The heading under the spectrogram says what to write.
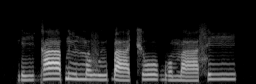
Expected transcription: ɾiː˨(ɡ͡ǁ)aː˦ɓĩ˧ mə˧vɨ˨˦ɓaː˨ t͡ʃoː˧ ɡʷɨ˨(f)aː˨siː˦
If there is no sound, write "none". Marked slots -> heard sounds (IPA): ɡ, m

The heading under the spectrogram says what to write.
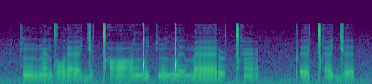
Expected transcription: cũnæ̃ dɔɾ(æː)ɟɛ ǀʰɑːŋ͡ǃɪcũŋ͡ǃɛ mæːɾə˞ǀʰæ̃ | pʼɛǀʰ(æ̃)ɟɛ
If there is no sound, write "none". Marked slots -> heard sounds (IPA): æː, æ

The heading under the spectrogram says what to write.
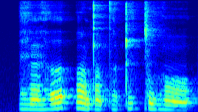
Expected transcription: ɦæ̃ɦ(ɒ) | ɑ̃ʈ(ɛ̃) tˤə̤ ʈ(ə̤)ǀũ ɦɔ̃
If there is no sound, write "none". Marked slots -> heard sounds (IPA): ʌ, ɛ̃, ə̤

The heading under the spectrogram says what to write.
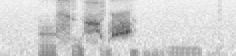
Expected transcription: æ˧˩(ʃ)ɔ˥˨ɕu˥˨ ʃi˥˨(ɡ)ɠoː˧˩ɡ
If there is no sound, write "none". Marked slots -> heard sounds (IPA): s, ɡ

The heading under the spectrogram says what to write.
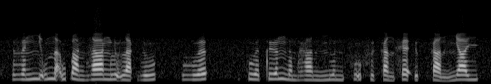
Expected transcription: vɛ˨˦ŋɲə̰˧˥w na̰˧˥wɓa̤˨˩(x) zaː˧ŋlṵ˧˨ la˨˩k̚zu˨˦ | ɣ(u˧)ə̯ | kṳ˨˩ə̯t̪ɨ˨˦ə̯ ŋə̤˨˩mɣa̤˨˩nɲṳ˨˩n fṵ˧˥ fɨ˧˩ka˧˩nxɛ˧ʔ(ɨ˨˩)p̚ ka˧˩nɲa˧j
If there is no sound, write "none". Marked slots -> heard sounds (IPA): ŋ, u˨˦, ɨ˨˩

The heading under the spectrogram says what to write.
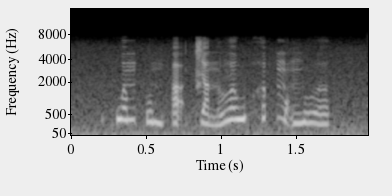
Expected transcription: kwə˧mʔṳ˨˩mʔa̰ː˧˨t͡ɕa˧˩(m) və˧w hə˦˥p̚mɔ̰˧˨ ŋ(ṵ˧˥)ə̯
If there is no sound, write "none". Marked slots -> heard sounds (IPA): n, ṳ˨˩

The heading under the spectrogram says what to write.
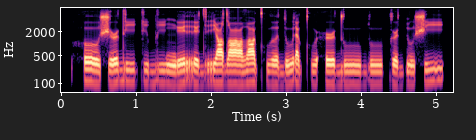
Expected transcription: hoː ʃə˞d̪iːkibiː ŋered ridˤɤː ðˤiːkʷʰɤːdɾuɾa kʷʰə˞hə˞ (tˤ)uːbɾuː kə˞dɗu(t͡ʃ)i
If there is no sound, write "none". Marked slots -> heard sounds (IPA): d̪, ʃ

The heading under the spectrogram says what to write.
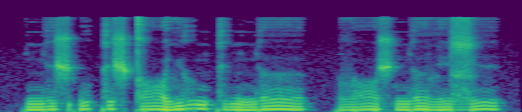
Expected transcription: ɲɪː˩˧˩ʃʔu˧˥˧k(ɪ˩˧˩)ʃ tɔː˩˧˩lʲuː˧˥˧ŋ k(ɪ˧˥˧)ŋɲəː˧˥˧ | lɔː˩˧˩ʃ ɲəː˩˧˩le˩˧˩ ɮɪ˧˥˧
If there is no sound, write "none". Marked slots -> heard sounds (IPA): ɪ˧˥˧, ɪ˩˧˩

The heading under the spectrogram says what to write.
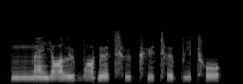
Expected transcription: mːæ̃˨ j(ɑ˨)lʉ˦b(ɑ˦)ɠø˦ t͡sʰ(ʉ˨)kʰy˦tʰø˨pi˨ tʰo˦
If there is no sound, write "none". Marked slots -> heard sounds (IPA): ɑ˨, ɑ˨, ʉ˨

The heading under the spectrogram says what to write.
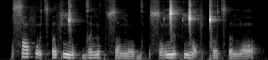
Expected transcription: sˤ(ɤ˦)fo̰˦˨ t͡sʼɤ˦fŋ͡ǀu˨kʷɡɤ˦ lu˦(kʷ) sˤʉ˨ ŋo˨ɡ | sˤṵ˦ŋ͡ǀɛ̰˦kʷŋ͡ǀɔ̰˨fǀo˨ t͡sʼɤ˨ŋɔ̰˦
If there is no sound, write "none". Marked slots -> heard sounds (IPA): ɤ˦, kʷ

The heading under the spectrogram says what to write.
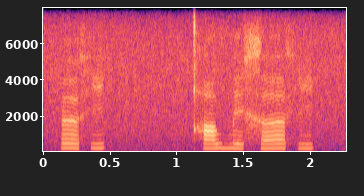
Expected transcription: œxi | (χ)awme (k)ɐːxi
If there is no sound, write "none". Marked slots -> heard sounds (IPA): qʰ, x

